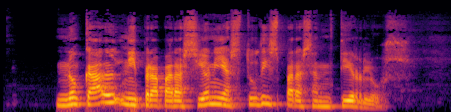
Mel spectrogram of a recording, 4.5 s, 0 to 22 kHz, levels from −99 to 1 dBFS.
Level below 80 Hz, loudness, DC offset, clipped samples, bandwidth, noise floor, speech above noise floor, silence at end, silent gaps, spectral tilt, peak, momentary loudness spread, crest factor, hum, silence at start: -58 dBFS; -18 LUFS; under 0.1%; under 0.1%; 16 kHz; -70 dBFS; 52 dB; 0.45 s; none; -5 dB/octave; -2 dBFS; 15 LU; 18 dB; none; 0.55 s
